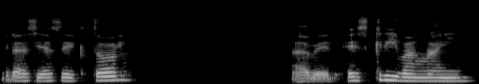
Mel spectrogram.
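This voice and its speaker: A woman teaching an online class, leading slow pronunciation drills and calling on students. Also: sits low, steady tone, creaky, mellow. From Peru. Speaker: Quechua teacher.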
